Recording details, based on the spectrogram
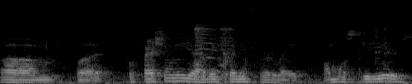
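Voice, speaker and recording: Audible room echo surrounds a man with an American accent who speaks at a moderate pace. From Las Vegas, US. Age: 30s. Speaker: barber. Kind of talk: casual chat.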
